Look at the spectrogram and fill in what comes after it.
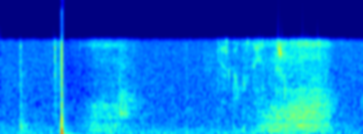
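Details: Brother snoring, which the poster jokingly blames on tobacco: two deep, rough, rumbling snores on slow breaths, with a sharp click before the first and faint room noise; loud snoring.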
